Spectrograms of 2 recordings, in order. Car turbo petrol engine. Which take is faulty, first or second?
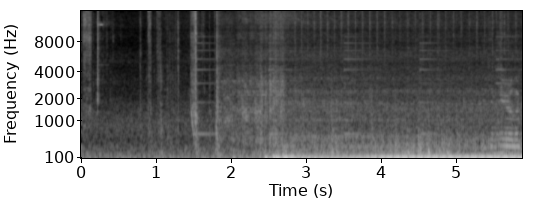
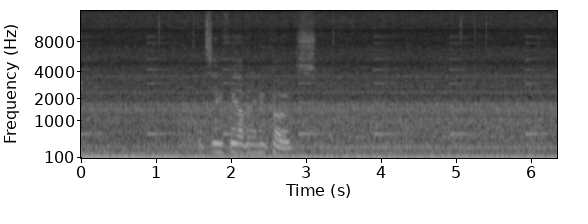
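first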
